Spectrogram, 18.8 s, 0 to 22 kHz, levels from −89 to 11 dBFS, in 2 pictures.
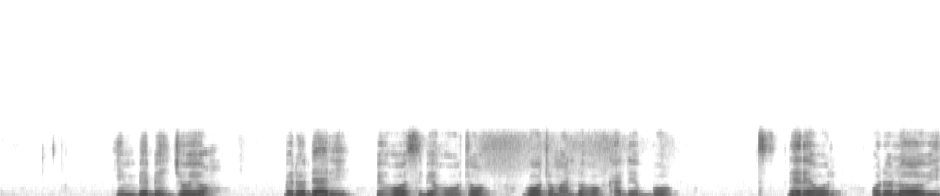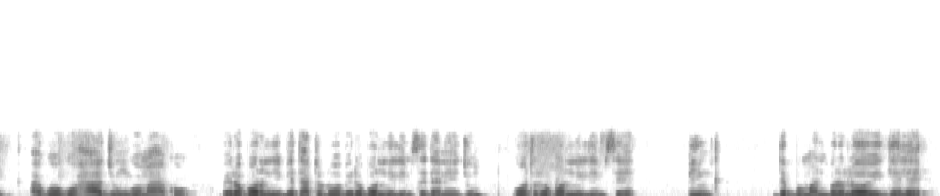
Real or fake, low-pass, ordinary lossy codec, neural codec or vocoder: real; 7.2 kHz; Opus, 24 kbps; none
